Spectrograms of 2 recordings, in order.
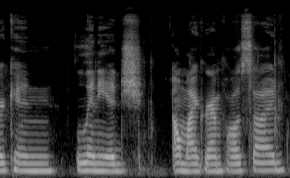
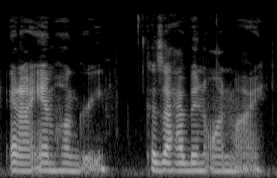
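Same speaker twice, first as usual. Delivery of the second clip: ordinary talk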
